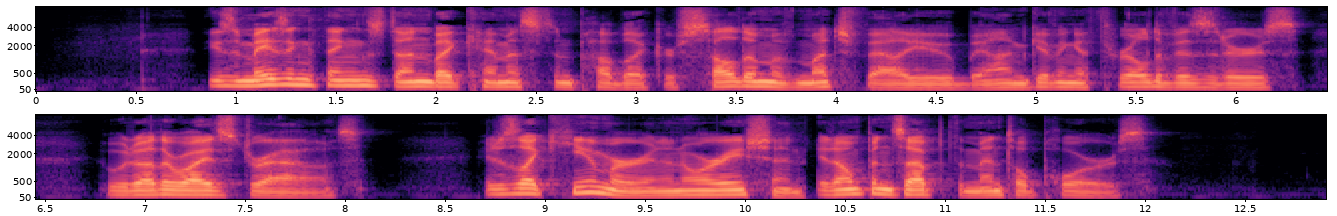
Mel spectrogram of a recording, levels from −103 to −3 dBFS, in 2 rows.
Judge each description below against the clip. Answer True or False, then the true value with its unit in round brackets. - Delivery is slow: False (165 wpm)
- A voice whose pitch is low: True (105 Hz)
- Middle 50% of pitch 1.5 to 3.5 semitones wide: False (4.0 semitones)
